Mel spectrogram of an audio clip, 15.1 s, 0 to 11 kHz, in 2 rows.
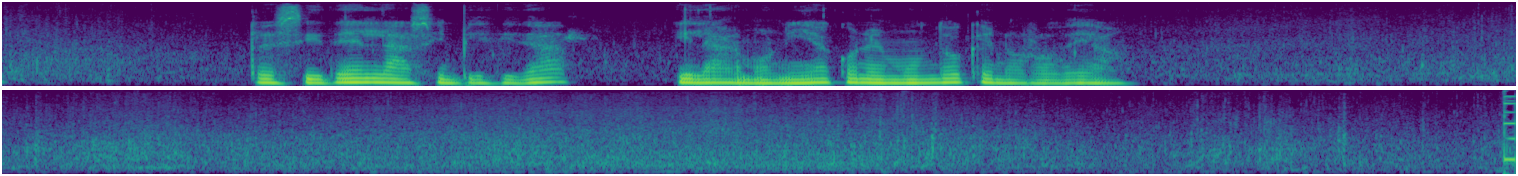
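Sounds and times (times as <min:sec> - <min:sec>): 
gentle ocean waves washing onto a beach: 0:00.0 - 0:02.0, 0:05.1 - 0:15.1
speech: 0:01.3 - 0:05.7.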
